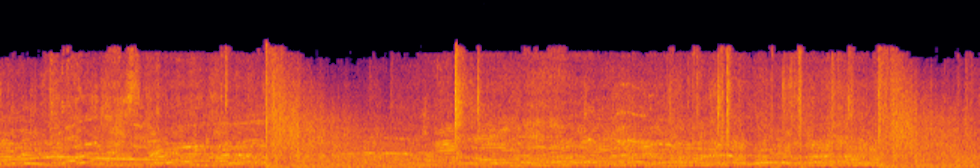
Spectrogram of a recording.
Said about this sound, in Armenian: Ոստիկանները պատասխանեցին արցունքաբեր գազի կրակոցներով և սկսեցին առաջ գալ։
